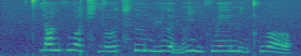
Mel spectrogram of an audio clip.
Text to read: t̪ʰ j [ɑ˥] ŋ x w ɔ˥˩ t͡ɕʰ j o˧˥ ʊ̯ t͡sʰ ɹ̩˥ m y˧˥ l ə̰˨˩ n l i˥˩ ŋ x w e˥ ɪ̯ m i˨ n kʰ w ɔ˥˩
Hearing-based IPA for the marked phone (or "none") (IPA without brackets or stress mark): ɑ˥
